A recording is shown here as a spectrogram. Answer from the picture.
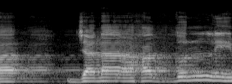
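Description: A man chanting Qur'anic verse in Arabic in a slow, drawn-out melodic recitation, with a short pause for breath about half a second in.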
